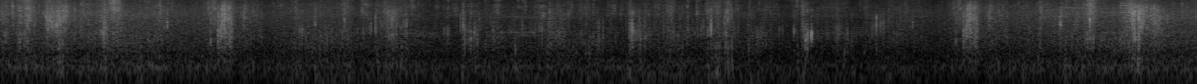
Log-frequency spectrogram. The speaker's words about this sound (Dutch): En dus is dat een wandeling die ik regelmatig wandel. Ja, ook fijn omdat je loopt zowel door de weien als door de bossen.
